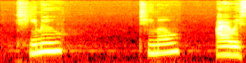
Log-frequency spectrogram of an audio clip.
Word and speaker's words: Teemo: guy it's t e m o o timu teimo I always say it wrong he always has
